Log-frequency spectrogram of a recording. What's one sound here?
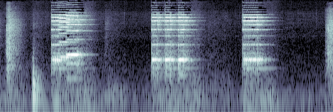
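An electronic speed controller gives a series of short high beeps.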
